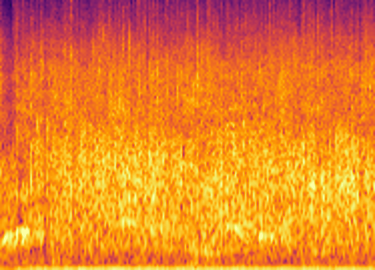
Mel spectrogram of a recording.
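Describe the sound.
Applause from a stand-up comedy audience after a comic's set, a dense, steady clatter of many clapping hands that holds at an even level for the whole stretch without breaks.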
